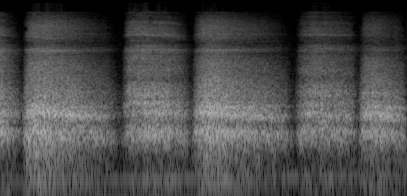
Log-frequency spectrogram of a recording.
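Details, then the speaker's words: Loud, deep, gasping recovery breaths about every second after very narrow, restricted airflow in a man; textbook obstructive sleep apnea seen on ResMed automatic CPAP machine data, with repeating pattern and apnea flags. "see how the breathing's got very narrow very restricted he's having some problems getting air and then all of a sudden there's some great big breaths here"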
